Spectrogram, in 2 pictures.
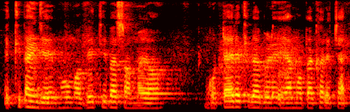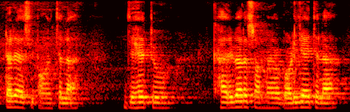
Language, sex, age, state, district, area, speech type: Odia, male, 18-30, Odisha, Puri, urban, spontaneous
